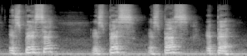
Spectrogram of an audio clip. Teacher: E daí o S se perdeu, mas o E protético continua existindo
